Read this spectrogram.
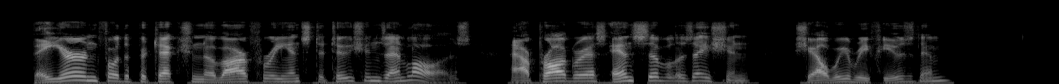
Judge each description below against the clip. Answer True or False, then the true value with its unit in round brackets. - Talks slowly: True (110 wpm)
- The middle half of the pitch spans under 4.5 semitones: False (5.2 semitones)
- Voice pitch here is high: False (140 Hz)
